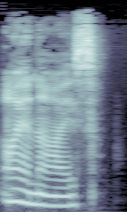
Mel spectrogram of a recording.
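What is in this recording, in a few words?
"ionize", English, British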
